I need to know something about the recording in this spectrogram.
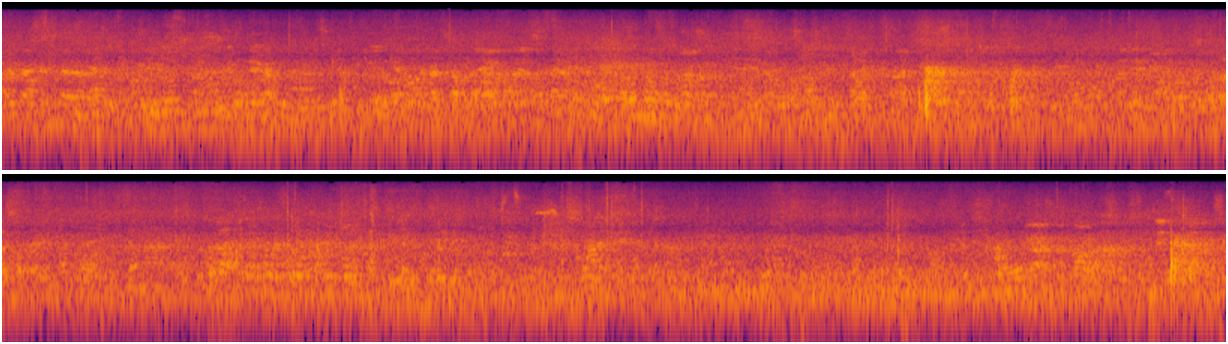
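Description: Many voices murmur and call out around a large echoing hall.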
